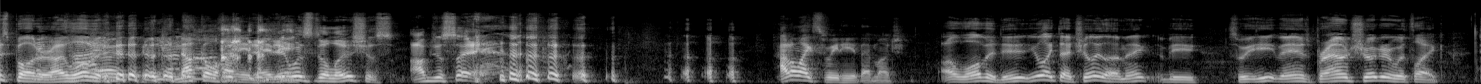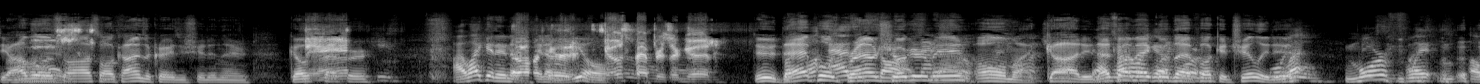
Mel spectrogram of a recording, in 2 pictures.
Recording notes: People call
